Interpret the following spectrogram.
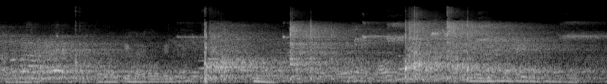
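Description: Frontenis rally: the rubber ball cracking sharply off racquet strings and the frontón wall, three hits about a second apart, each echoing in the covered court, over low voices.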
